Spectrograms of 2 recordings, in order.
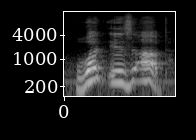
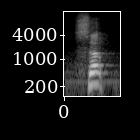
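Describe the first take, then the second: First: It is said in full with three syllables. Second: It is cut down to one syllable. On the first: "No one says that" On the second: "Even shorter"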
